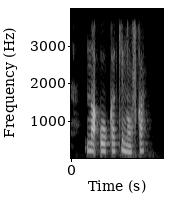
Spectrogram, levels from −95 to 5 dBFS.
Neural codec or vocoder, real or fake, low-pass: none; real; 3.6 kHz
